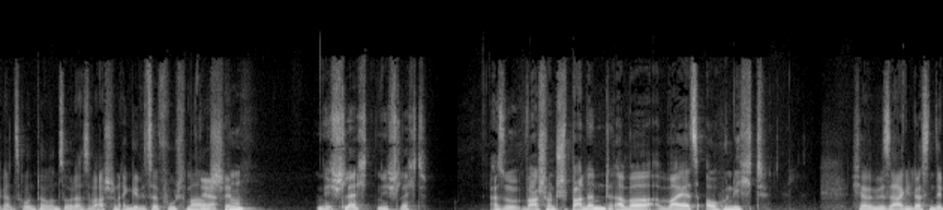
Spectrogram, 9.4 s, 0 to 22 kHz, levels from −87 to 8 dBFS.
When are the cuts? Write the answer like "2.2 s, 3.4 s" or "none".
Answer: 2.3 s, 7.9 s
